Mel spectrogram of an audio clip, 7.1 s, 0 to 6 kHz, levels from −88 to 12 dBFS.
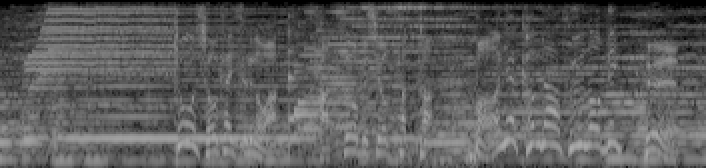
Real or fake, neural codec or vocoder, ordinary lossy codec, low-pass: real; none; Opus, 32 kbps; 5.4 kHz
